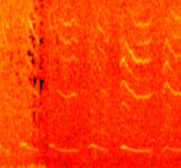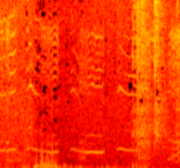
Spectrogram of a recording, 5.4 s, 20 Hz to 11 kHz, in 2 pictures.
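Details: Young female Schnauzer, born April 13, whines in a string of drawn-out, slightly wavering squeals spaced about half a second apart, with a thump and rustle partway through.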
